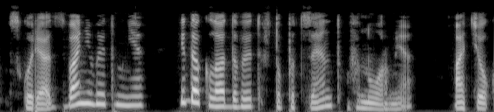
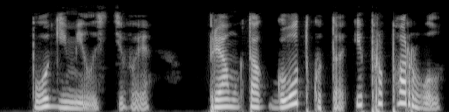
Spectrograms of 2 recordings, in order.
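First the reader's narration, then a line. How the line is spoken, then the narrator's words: Woman muttering tremulously. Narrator (Russian): бормочет орешница дрожащими губами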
